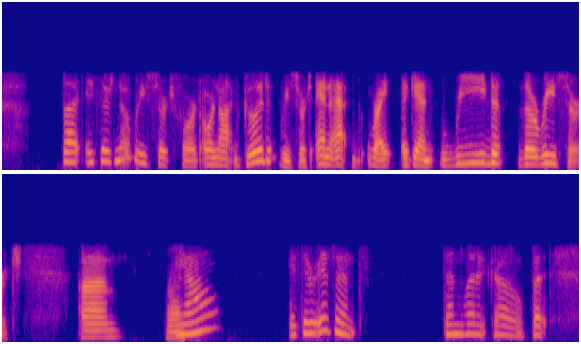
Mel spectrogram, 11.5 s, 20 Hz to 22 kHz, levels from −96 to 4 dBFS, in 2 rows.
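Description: G.729 codec damage runs through the whole clip, from start to finish, and is plainly audible. The speech has been squeezed into a coarse parametric model: a vocal tract filter, a pitch predictor and a handful of pulses per 10 ms frame, a budget that fits roughly 8 kbit/s. Everything above 4 kHz is gone, so sibilants sound dull, and the voice takes on a slightly buzzy, synthetic roughness as each frame is rebuilt rather than carried faithfully.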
